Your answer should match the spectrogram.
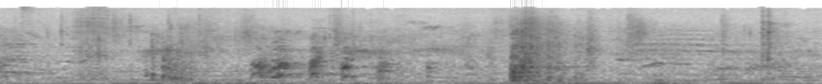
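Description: Chickens clucking in short bursts, the loudest call coming a little after halfway, over a low steady hum.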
